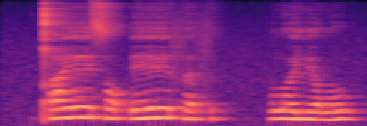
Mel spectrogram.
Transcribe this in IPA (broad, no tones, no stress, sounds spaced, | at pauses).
qʼ eː s ɔ ʔ eː f ɛ f | lˠ ø lʲ ø lˠ u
